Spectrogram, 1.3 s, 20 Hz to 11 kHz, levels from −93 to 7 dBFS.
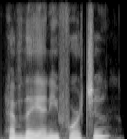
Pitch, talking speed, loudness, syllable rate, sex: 205 Hz, 190 wpm, -17 LUFS, 7.4 syllables/s, female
